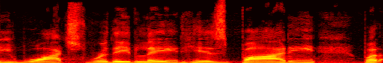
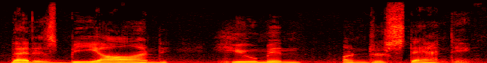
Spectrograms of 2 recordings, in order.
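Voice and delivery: ordinary talk, nothing marked

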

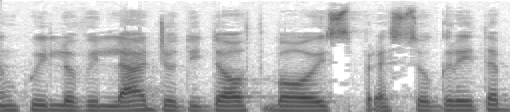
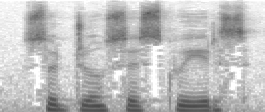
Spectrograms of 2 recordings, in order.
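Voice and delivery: usual speaking voice

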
